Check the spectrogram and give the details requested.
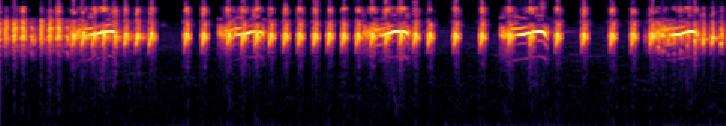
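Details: Sogon song played to lure birds: repeated bursts of quick high ticking notes, each group ending in a brief curling whistled phrase, roughly once a second.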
